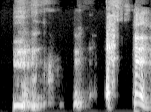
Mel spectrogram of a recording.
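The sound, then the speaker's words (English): A low, guttural burp after drinking beers that comes up in a few short, rough bursts of voice, with a brief throaty rasp between them and no words spoken. “So sorry, all the beers now burping up.”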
